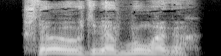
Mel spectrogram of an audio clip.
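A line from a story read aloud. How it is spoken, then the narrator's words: Growl. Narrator (Russian): рыкнул он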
